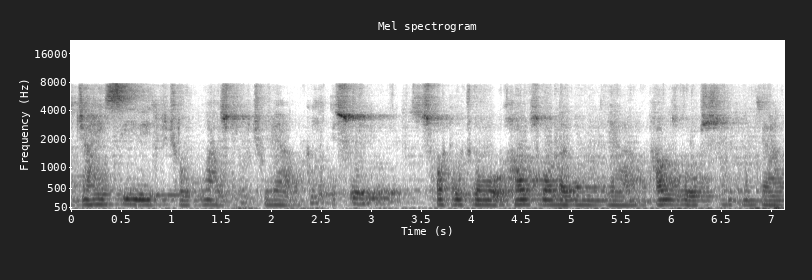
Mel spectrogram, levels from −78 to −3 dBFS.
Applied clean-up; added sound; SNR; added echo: neural separator model SepFormer DNS4.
